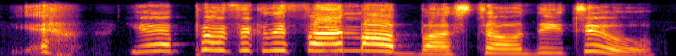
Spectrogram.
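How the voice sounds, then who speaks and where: Woman doing a rambly mobster sidekick guy, eager to please, high sharp voice, bouncy, radio comedy skit. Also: big pitch swings, a little slow, dry recording, heavily acted. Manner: rambling, hesitant, placating wiseguy patter. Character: talkative, deferential male mobster sidekick. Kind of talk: amateur old-time radio comedy play.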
